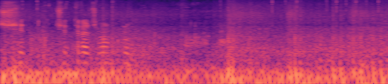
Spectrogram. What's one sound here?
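A rifle fires rapid bursts up close.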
